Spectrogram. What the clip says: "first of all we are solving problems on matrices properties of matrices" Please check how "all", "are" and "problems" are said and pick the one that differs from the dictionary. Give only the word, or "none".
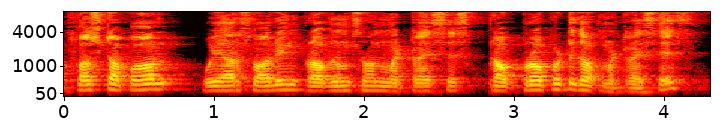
problems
